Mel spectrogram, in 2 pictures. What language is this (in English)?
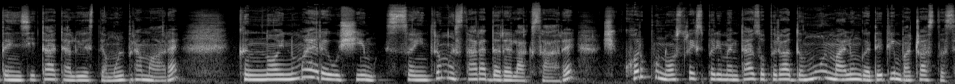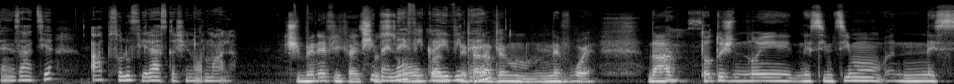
Romanian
